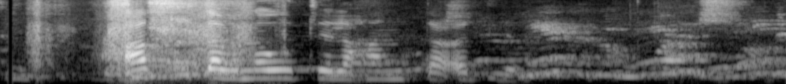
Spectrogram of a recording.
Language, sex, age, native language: Icelandic, male, 9, Icelandic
